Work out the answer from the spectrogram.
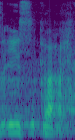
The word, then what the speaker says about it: isekai: It is isekai. The problem, I got stuck on sekai because sekai is world, and I was like, why am I blanking on how to say this properly?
